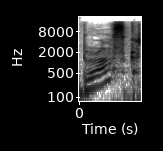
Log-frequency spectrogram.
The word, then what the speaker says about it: brusque: The word of the day this morning is spelled B-R-U-S-Q-U-E, pronounced brusque, and it's an adjective which means markedly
